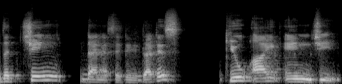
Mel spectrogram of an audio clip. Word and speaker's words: Qing: the dynasty being the Qing Dynasty, that is Qing, pronounced as Qing Dynasty.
